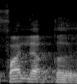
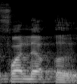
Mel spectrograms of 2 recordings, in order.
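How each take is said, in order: No difference in how they are said.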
